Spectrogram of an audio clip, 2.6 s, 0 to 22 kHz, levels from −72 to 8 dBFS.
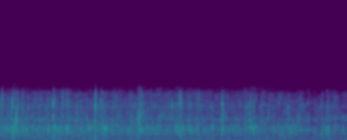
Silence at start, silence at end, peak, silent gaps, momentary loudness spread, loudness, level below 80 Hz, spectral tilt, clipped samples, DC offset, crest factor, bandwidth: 0 s; 0 s; -10 dBFS; none; 5 LU; -32 LUFS; -54 dBFS; -0.5 dB/octave; under 0.1%; under 0.1%; 24 dB; 14 kHz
